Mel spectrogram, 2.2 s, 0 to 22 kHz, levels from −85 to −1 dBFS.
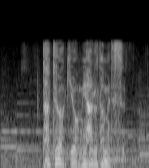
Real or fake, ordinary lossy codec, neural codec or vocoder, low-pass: real; none; none; none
